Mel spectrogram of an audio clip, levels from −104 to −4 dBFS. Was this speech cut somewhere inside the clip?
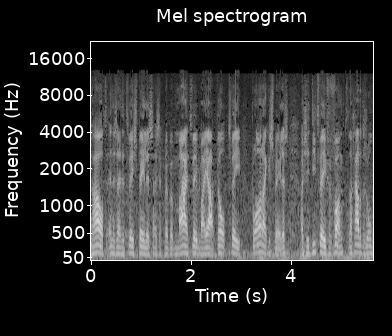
yes; 1 cut; at 2.1 s

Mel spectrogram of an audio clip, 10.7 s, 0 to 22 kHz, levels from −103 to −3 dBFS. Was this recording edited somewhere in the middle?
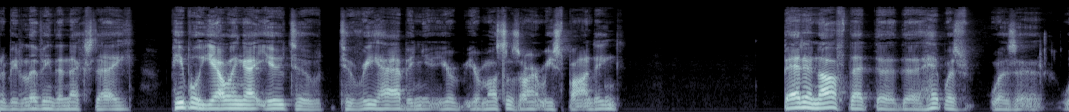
no; 0 cuts

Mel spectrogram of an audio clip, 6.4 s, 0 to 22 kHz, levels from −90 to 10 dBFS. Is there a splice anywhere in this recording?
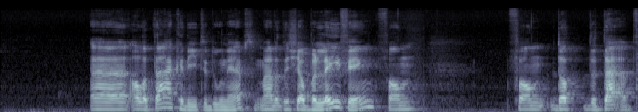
no; 0 cuts

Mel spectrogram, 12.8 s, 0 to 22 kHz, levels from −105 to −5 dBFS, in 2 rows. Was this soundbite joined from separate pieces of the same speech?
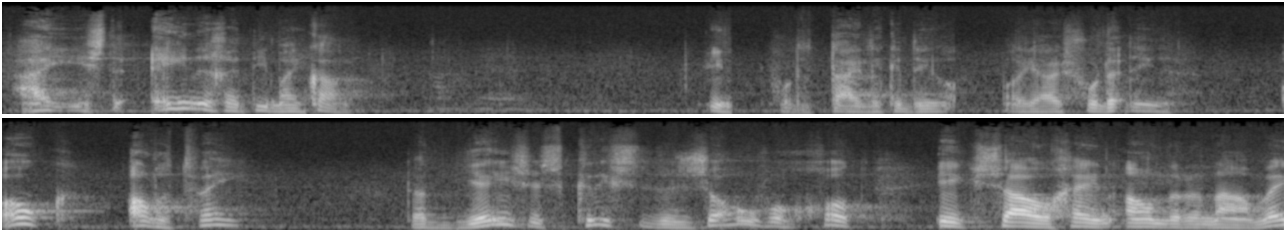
yes; 6 cuts; at 1.5 s, 3.6 s, 4.8 s, 5.6 s, 6.9 s, 8.7 s

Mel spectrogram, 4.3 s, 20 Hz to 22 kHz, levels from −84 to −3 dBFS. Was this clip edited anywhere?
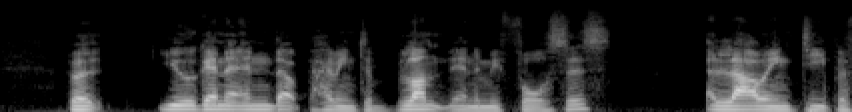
no; 0 cuts

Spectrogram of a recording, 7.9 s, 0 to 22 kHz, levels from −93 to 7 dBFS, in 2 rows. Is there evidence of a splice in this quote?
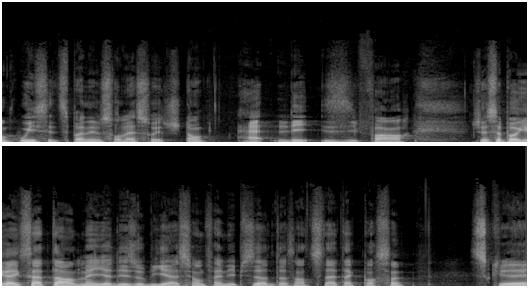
no; 0 cuts

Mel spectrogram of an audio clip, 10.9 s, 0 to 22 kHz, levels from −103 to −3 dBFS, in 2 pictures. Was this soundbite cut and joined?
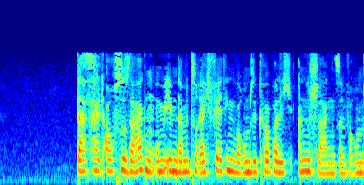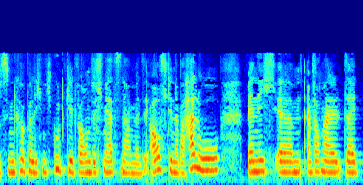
no; 0 cuts

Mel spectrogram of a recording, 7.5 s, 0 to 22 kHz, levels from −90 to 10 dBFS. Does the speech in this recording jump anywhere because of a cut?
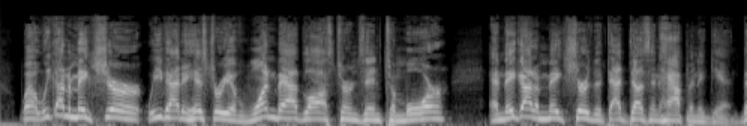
no; 0 cuts

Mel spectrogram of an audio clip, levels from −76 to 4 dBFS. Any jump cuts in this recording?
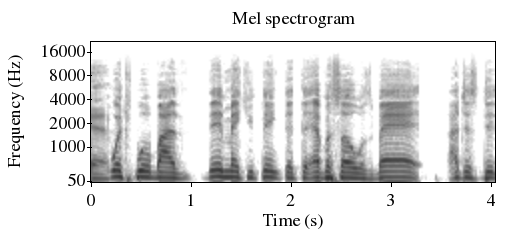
no; 0 cuts

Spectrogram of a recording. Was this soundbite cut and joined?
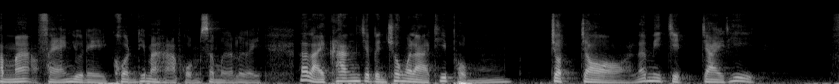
yes; 1 cut; at 2.9 s

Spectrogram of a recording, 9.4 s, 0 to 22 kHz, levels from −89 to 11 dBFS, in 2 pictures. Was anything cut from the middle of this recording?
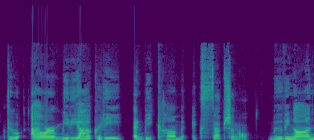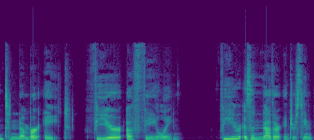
yes; 1 cut; at 3.9 s

